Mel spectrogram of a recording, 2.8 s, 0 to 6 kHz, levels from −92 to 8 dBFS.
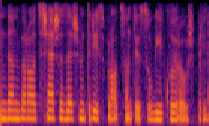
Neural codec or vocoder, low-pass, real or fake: none; 5.4 kHz; real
